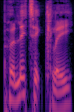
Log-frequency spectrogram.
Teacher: the stress is on the second syllable · Term: word stress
